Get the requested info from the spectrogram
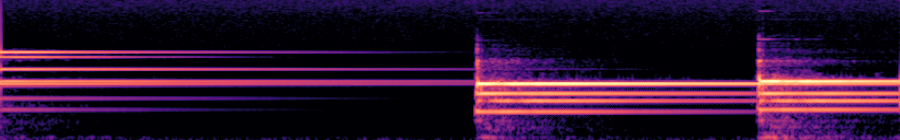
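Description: Instrumental lullaby of slow, bell-like chimed chords. One chord rings out and fades, and two more are struck, a little past halfway and near the end.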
